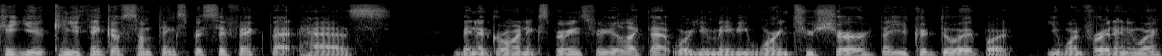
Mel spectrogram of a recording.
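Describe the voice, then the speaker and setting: In a very clean recording with a silent background and a dry, close sound with no echo, a man with an ordinary speaking voice talks at a fairly quick pace, his medium pitch showing ordinary pitch variation and his loudness very even. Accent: American. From Brooklyn, New York. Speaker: podcast host. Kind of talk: casual chat.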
